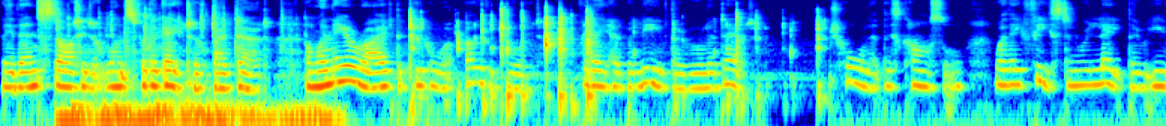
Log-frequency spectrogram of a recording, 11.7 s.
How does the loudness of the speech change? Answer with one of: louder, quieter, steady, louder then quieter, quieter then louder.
quieter.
